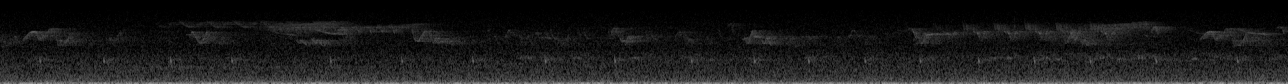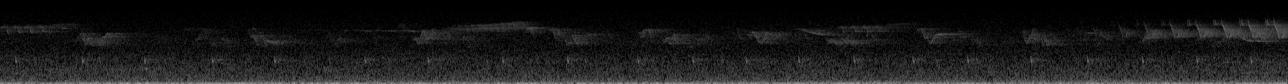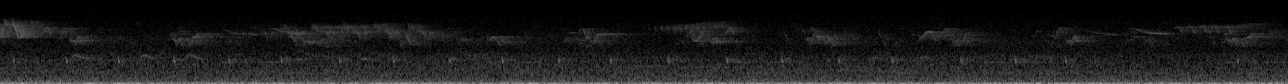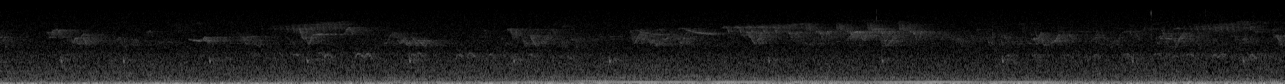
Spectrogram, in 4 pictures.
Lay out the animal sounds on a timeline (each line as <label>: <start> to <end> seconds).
Red-eyed Vireo (Vireo olivaceus): 0.0 to 51.5 seconds
unknown mammal: 0.0 to 51.5 seconds
Black-and-white Warbler (Mniotilta varia): 1.7 to 4.3 seconds
Northern Parula (Setophaga americana): 2.5 to 3.7 seconds
Ovenbird (Seiurus aurocapilla): 8.9 to 11.4 seconds
Northern Parula (Setophaga americana): 10.7 to 11.7 seconds
Black-throated Blue Warbler (Setophaga caerulescens): 11.7 to 13.8 seconds
Black-throated Green Warbler (Setophaga virens): 16.1 to 17.5 seconds
Northern Parula (Setophaga americana): 17.3 to 18.4 seconds
Black-throated Blue Warbler (Setophaga caerulescens): 20.3 to 22.2 seconds
Ovenbird (Seiurus aurocapilla): 23.4 to 26.8 seconds
Black-throated Blue Warbler (Setophaga caerulescens): 27.4 to 29.9 seconds
Ovenbird (Seiurus aurocapilla): 28.4 to 30.3 seconds
Northern Parula (Setophaga americana): 32.1 to 33.2 seconds
Black-throated Blue Warbler (Setophaga caerulescens): 36.2 to 39.0 seconds
Northern Parula (Setophaga americana): 41.1 to 42.3 seconds
Black-throated Blue Warbler (Setophaga caerulescens): 44.8 to 46.6 seconds
Ovenbird (Seiurus aurocapilla): 46.0 to 48.1 seconds
Northern Parula (Setophaga americana): 50.2 to 51.4 seconds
